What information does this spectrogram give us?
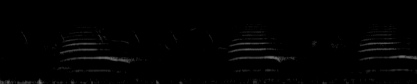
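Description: A peahen gives three loud, nasal, wailing calls, each about a second long and slightly falling, spaced roughly every one and a half seconds.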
